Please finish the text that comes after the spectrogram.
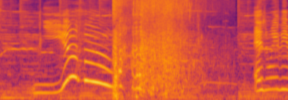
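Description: A PJ Masks toy figure drops off a water slide and splashes into water, a short burst of splashing and sloshing bracketed by an excited voice before and a talking voice after.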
